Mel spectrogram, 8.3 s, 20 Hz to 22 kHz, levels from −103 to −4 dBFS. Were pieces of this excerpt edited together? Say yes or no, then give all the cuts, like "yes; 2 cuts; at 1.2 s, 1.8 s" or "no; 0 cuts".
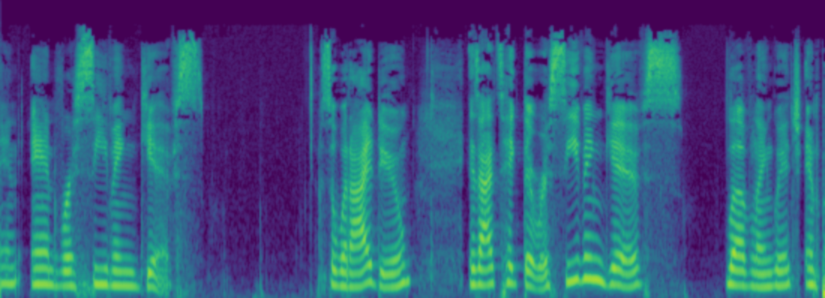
no; 0 cuts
